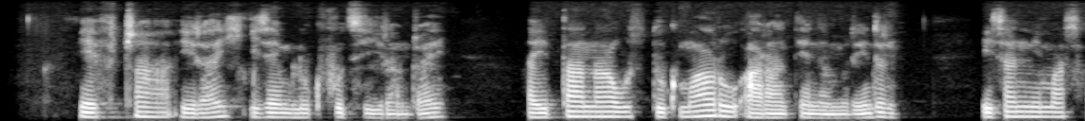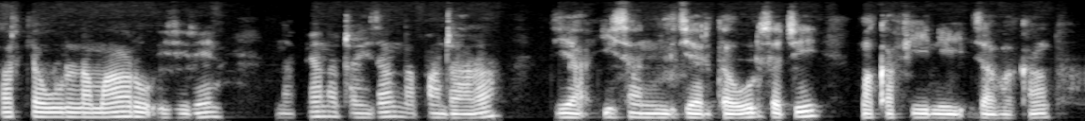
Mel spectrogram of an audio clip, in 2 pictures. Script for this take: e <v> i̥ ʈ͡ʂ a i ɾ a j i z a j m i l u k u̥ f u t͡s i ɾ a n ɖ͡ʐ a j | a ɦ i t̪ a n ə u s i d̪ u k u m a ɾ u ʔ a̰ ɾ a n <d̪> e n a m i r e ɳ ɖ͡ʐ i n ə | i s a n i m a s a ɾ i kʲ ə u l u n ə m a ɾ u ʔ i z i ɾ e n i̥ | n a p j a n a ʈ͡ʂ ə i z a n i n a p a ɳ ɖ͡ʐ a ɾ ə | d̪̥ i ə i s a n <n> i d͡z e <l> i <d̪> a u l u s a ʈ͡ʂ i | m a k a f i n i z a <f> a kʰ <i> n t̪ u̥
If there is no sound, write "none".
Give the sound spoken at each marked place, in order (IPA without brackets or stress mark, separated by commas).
f, t̪, m, ɾ, d̪, v, a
